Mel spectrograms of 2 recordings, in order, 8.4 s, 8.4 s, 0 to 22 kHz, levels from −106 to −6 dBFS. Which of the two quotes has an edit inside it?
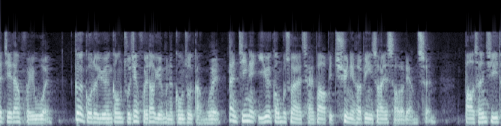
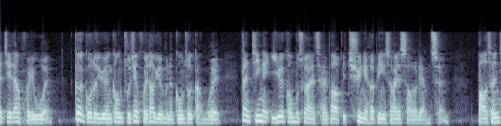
first; 1 cut; at 3.8 s

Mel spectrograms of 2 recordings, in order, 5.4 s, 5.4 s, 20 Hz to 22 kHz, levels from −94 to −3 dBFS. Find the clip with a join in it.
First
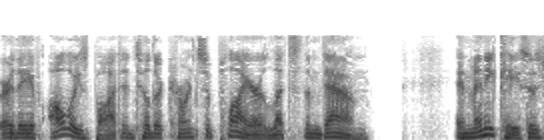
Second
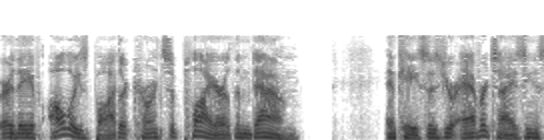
second; 3 cuts; at 1.2 s, 2.3 s, 3.9 s

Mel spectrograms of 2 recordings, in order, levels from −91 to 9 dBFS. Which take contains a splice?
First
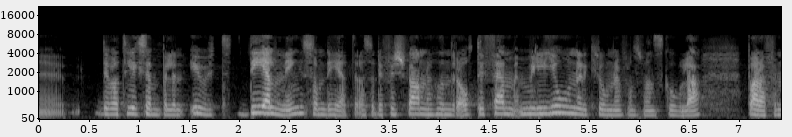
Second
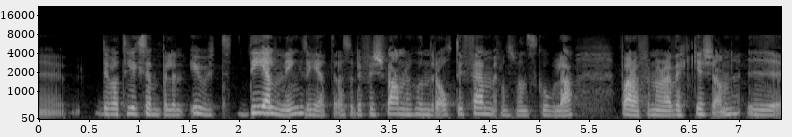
second; 2 cuts; at 2.7 s, 4.6 s

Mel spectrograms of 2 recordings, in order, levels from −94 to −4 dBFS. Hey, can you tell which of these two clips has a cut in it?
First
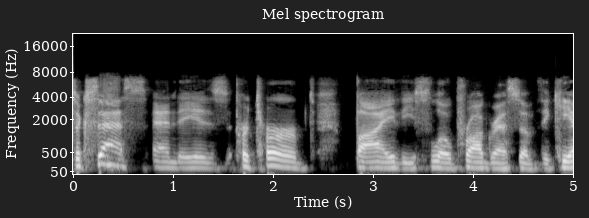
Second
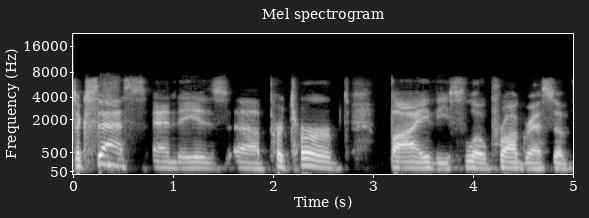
first; 1 cut; at 1.6 s

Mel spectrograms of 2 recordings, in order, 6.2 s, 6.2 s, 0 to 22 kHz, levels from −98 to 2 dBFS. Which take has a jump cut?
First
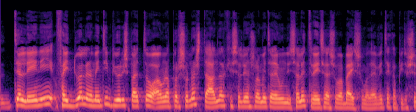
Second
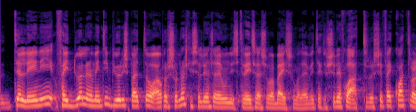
second; 6 cuts; at 2.4 s, 2.8 s, 3.2 s, 3.6 s, 4.8 s, 5.1 s

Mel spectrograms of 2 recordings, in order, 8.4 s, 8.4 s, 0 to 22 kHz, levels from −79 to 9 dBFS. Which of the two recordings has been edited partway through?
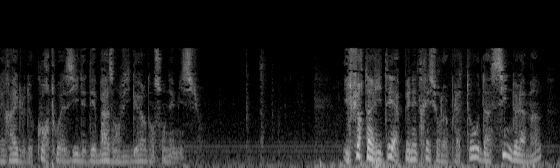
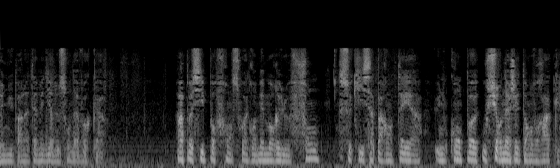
second; 3 cuts; at 3.7 s, 4.9 s, 7.2 s

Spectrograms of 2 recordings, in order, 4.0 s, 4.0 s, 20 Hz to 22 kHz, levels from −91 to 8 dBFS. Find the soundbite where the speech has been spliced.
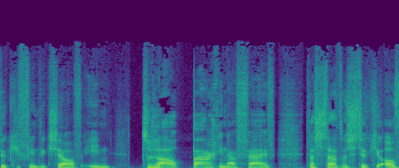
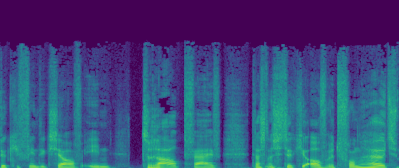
second; 2 cuts; at 1.8 s, 2.6 s

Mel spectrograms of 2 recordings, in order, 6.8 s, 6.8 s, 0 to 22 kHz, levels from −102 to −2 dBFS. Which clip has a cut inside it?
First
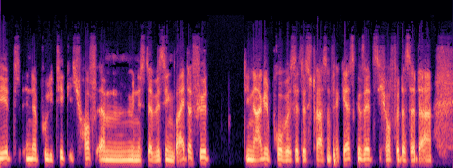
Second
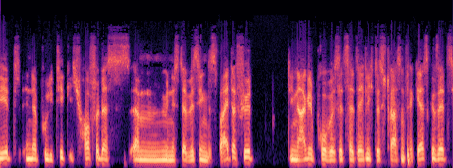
first; 3 cuts; at 1.4 s, 2.6 s, 4.5 s

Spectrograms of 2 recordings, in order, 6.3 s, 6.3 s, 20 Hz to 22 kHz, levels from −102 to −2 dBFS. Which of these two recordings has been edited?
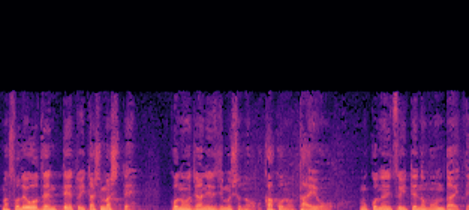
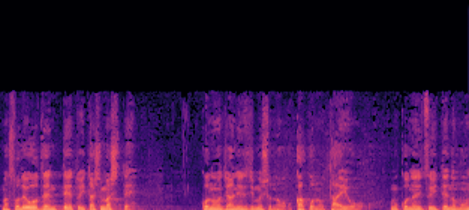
first; 1 cut; at 2.1 s

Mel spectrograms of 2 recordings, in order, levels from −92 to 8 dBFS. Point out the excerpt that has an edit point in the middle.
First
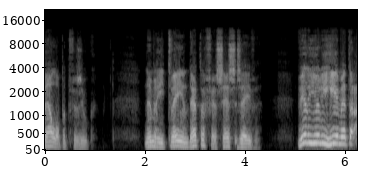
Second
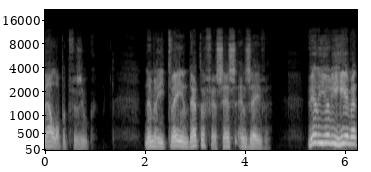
first; 1 cut; at 3.8 s

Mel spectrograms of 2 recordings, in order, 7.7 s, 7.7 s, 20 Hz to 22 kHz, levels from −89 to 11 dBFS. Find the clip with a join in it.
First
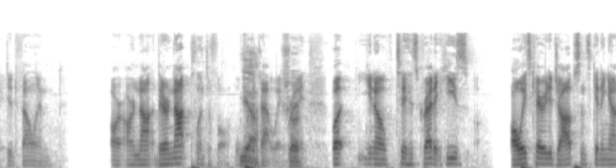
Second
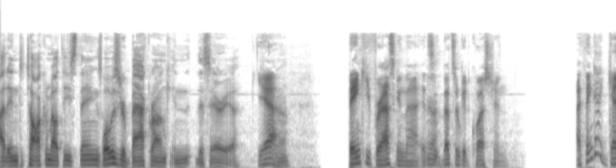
second; 3 cuts; at 1.3 s, 2.1 s, 5.8 s

